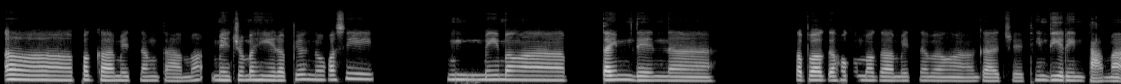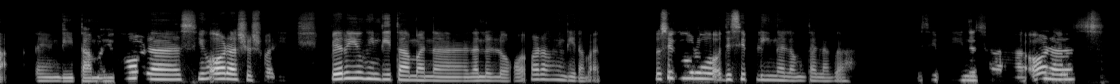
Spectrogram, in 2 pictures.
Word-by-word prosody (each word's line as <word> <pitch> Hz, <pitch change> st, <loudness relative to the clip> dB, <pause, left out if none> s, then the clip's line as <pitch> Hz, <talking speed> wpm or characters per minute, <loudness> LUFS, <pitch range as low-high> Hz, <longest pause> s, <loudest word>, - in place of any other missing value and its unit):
Ah, 210 Hz, -3 st, +5 dB
paggamit 190 Hz, -2 st, +2 dB
ng 185 Hz, -1 st, -5 dB
tama, 170 Hz, +4 st, -3 dB
medyo 200 Hz, 0 st, -1 dB
mahirap 200 Hz, -2 st, +1 dB
'yun 230 Hz, 0 st, -1 dB
'no 215 Hz, 0 st, -3 dB
kasi, 245 Hz, +1 st, -1 dB, 0.7 s
hmm, 225 Hz, -1 st, -1 dB
may 220 Hz, 0 st, +1 dB
mga 215 Hz, -1 st, +3 dB, 0.7 s
time 215 Hz, +1 st, +5 dB
din 190 Hz, -1 st, 0 dB
na, 180 Hz, -1 st, 0 dB, 1.2 s
kapag 200 Hz, 0 st, +5 dB
ako 200 Hz, +1 st, -1 dB
gumagamit 185 Hz, -2 st, -2 dB
ng 180 Hz, -, -4 dB
mga 175 Hz, -1 st, -2 dB, 0.2 s
gadget 165 Hz, -1 st, -3 dB
hindi 200 Hz, -1 st, +1 dB
rin 180 Hz, -1 st, -2 dB
tama. 160 Hz, +3 st, 0 dB, 0.3 s
Eh, 165 Hz, -1 st, -6 dB
hindi 165 Hz, -1 st, -2 dB
tama 150 Hz, 0 st, -1 dB
yung 155 Hz, 0 st, -7 dB
oras, 240 Hz, -5 st, +4 dB
yung 255 Hz, +1 st, 0 dB
oras 255 Hz, -2 st, +7 dB
usually, 180 Hz, -3 st, -7 dB, 0.4 s
pero 250 Hz, +3 st, +5 dB
yung 285 Hz, -1 st, +2 dB
hindi 240 Hz, -2 st, 0 dB
tama 200 Hz, -4 st, +1 dB
na 170 Hz, -2 st, -3 dB
nanloloko 170 Hz, -2 st, -4 dB
parang 230 Hz, -1 st, -2 dB
hindi 190 Hz, -4 st, -5 dB
naman. 155 Hz, +1 st, -9 dB, 0.6 s
So 255 Hz, -, 0 dB
siguro 280 Hz, -2 st, +2 dB
disiplina 215 Hz, -3 st, -3 dB
lang 175 Hz, 0 st, -6 dB
talaga, 165 Hz, -2 st, -9 dB, 0.6 s
disiplina 200 Hz, -2 st, -8 dB
sa -, -, -16 dB, 0.4 s
oras, 235 Hz, -3 st, +1 dB
200 Hz, 130 wpm, -22 LUFS, 180-225 Hz, 1.2 s, oras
